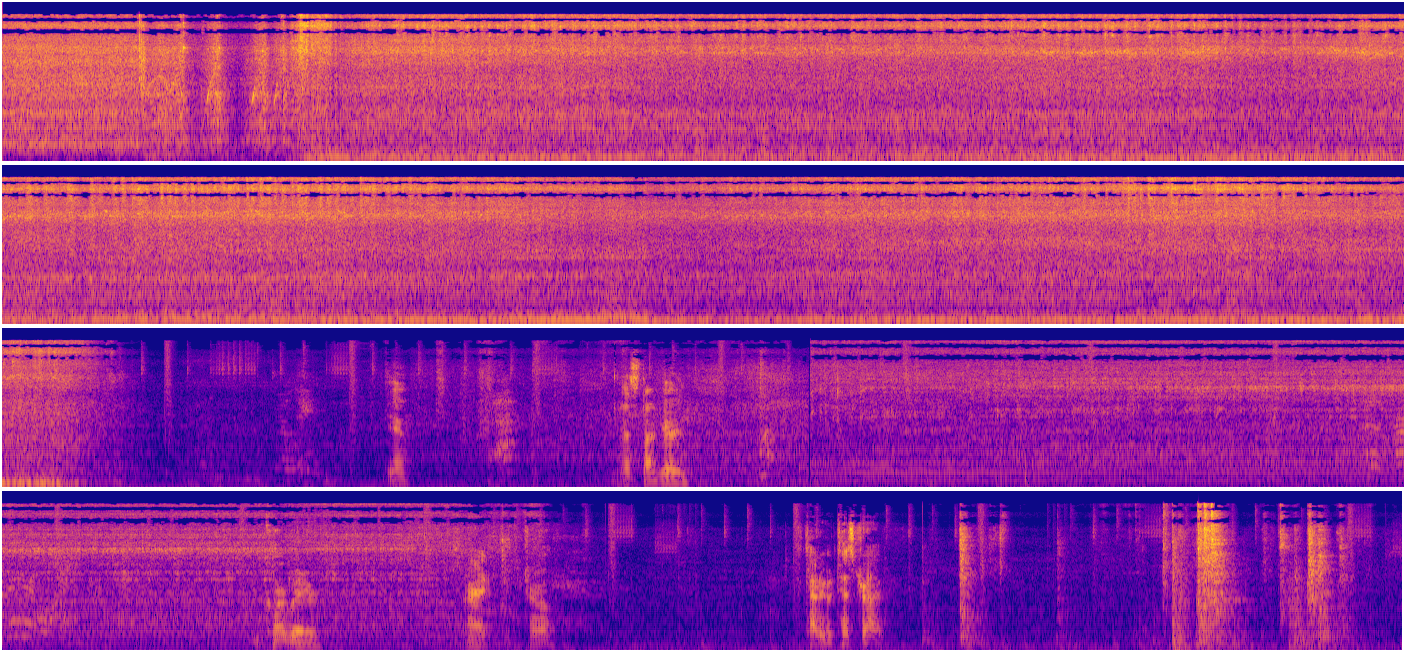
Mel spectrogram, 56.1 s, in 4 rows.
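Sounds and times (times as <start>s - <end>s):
engine revving: 0.0s - 29.5s, 34.1s - 47.6s
car engine cranking: 1.0s - 29.6s, 36.0s - 47.5s
car engine idling: 1.0s - 32.4s, 33.3s - 50.0s.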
